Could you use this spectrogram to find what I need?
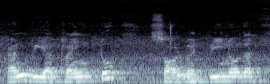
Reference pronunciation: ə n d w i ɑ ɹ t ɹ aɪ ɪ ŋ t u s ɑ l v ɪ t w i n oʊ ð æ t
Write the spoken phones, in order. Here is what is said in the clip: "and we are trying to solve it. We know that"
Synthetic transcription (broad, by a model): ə n d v i ɑ ɹ t ɹ aɪ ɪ ŋ t u s ɑ l v ɪ t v i n oʊ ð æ t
